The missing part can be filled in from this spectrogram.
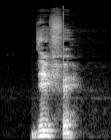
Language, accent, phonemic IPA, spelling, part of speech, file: French, Canada, /de.fɛ/, défaits, verb, LL-Q150 (fra)-défaits.wav
- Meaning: masculine plural of défait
